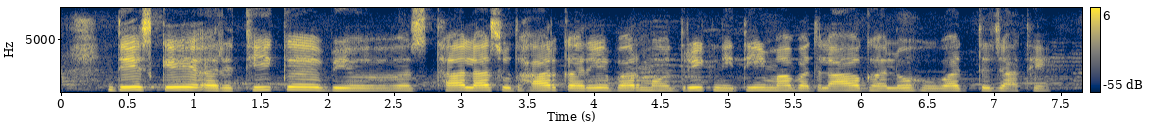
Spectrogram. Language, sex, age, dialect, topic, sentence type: Chhattisgarhi, female, 18-24, Western/Budati/Khatahi, banking, statement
